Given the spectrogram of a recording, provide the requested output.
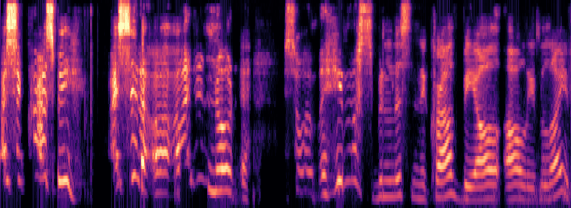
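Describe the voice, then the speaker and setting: A woman in a Newfoundland accent, with very wide pitch swings at a moderate pace. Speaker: vlogger. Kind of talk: casual storytelling monologue.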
